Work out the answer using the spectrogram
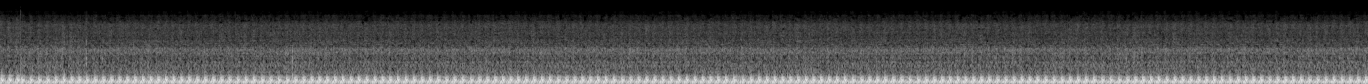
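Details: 2009 Aprilia Shiver SL750 twin, after replacing both air pressure sensors in the airbox to cure idle jumping up and down: even, steady idle, regular low beat, no misses or hunting; evap and tank air hose ruled out.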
